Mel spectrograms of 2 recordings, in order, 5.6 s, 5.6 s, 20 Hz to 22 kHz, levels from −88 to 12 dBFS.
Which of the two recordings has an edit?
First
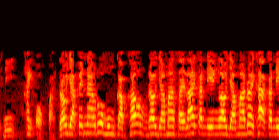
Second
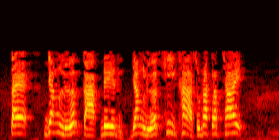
first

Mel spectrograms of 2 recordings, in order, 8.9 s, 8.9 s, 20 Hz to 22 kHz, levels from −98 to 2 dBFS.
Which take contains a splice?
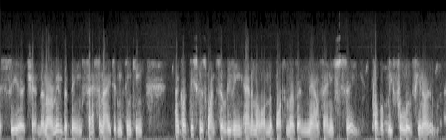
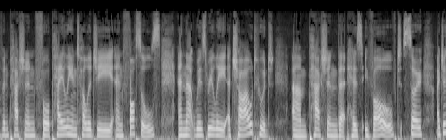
first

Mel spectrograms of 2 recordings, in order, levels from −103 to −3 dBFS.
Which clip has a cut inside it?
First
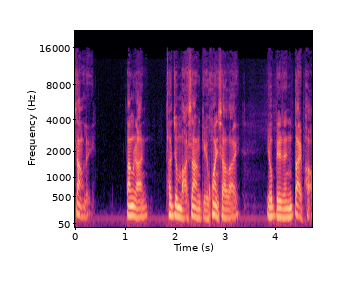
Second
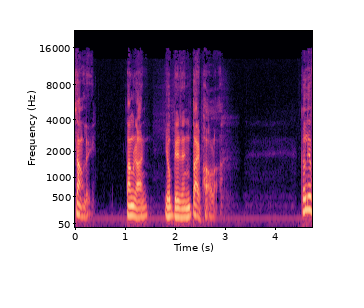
second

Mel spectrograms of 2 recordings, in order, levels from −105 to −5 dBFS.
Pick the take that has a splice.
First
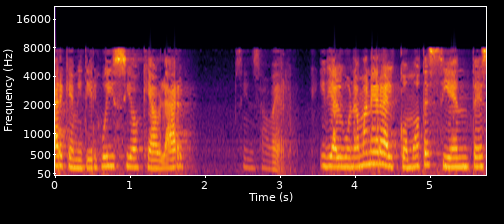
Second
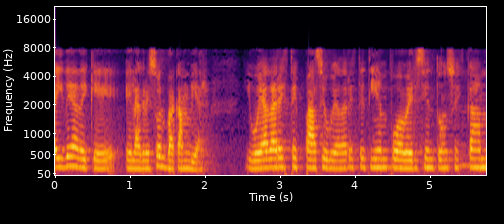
first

